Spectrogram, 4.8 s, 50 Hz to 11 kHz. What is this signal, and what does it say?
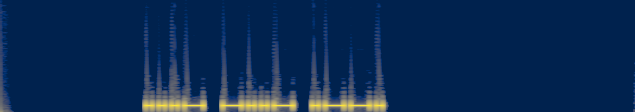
Morse code, heard as a keyed tone, about 25 wpm, 700 Hz. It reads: VXP
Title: USA Call Sign Postfixes - 3 Letters 25wpm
